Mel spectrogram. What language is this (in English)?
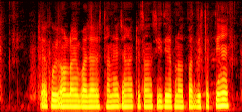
Hindi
